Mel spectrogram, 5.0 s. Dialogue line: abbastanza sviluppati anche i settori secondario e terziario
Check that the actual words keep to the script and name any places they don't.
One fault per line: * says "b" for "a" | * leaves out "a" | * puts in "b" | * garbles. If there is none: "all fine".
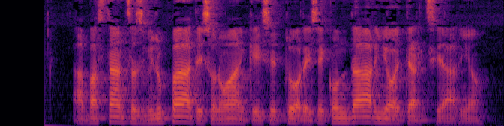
* puts in "sono"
